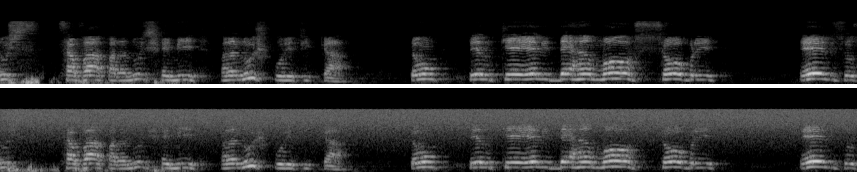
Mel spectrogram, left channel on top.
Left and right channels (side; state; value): right; noise; hiss, 5 dB below the sound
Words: salvar, para nos remir, para nos purificar. Então, pelo que ele derramou sobre eles, ou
